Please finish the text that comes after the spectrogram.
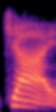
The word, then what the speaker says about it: Jay: said oh my name's it's spelled j-a-y but it's pronounced jai as in bb-gi you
